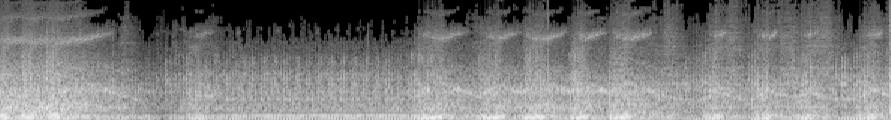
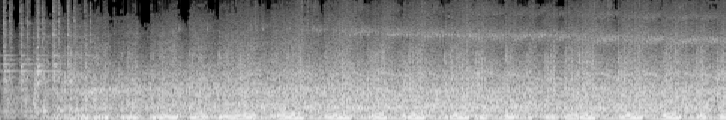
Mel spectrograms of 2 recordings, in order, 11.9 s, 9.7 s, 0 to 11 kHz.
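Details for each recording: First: Belarus MTZ tractor diesel just after hard cold start at -14 degrees, after sitting 2 weeks: heavy low clatter, revs rising and falling unevenly at first then settling; normal cold running. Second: Belarus MTZ tractor diesel, cold start at -14 degrees after sitting 2 weeks: brief rough turnover, then catches and settles into heavy, slightly uneven chug in the frost; hard cold start.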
